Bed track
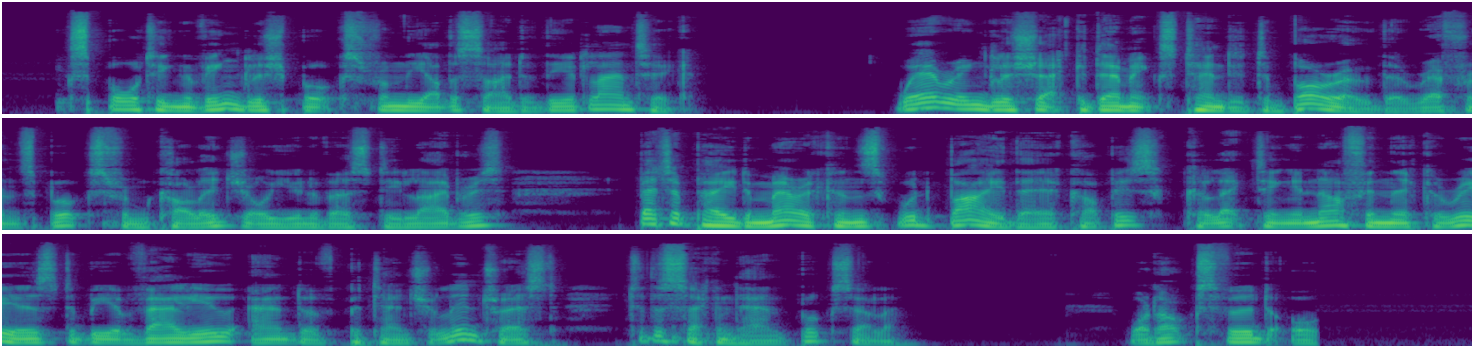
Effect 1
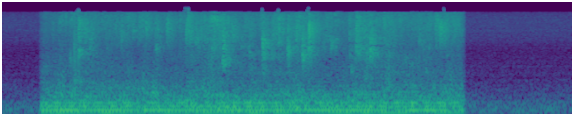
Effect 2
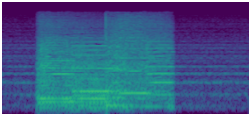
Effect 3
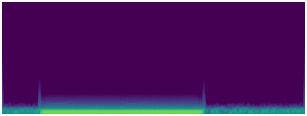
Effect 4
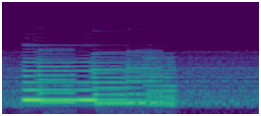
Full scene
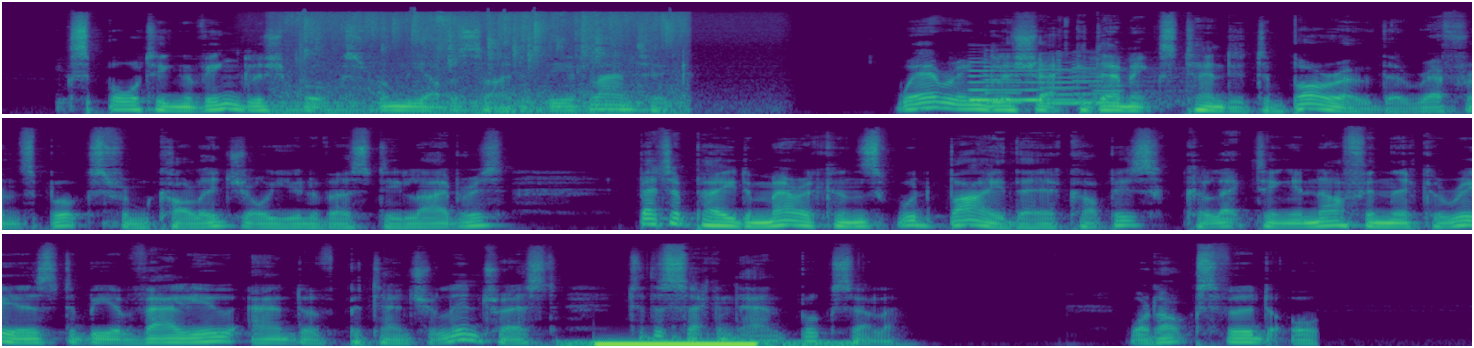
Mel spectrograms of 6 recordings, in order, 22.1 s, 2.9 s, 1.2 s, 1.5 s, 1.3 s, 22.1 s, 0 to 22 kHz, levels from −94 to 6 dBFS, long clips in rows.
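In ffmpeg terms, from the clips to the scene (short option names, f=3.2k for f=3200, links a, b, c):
-filter_complex "[0:a]volume=-6dB[a];[3:a]acontrast=30[b];[1:a]atrim=end=2.85,asetpts=PTS-STARTPTS,volume=-11dB,afade=t=in:d=0.1,afade=t=out:st=2.75:d=0.1,adelay=1130[c];[4:a]atrim=end=1.28,asetpts=PTS-STARTPTS,volume=-7dB,afade=t=in:d=0.004:c=hsin,afade=t=out:st=1.276:d=0.004:c=hsin,adelay=208593S[d];[b]atrim=end=1.51,asetpts=PTS-STARTPTS,volume=-3.5dB,afade=t=in:d=0.004:c=hsin,afade=t=out:st=1.506:d=0.004:c=hsin,adelay=17470[e];[a][c][d][e]amix=inputs=4:normalize=0"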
